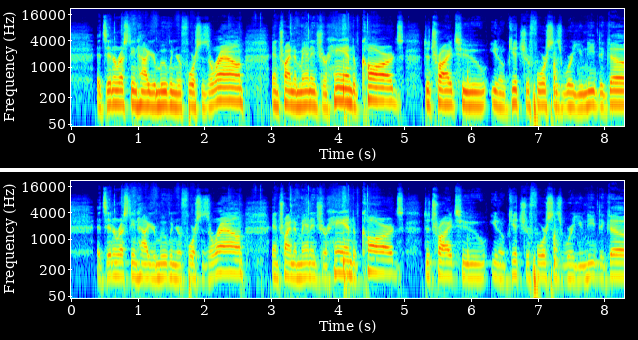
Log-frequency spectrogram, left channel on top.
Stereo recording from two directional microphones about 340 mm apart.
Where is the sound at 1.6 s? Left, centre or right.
Left.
